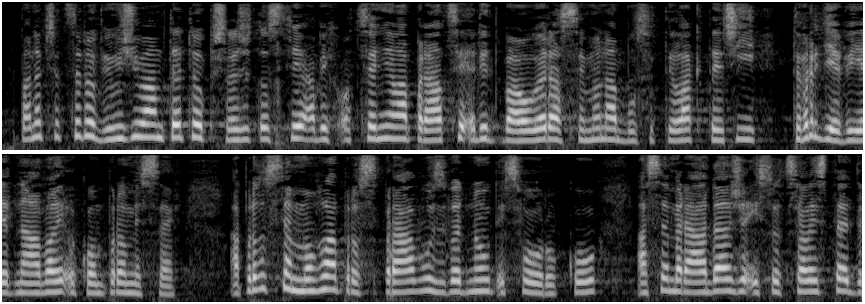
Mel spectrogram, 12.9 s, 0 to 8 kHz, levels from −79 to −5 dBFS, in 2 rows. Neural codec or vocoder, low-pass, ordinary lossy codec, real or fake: codec, 16 kHz, 8 kbps, FreqCodec, larger model; none; none; fake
